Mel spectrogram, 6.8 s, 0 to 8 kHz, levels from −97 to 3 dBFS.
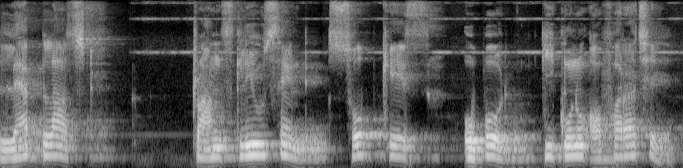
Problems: constant background noise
